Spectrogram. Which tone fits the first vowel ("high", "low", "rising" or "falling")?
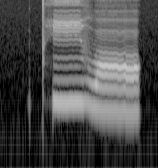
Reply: high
